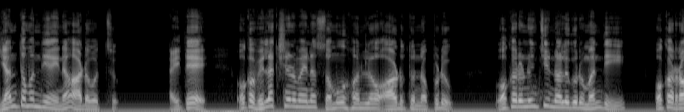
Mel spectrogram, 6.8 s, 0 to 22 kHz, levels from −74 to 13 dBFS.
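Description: Speech runs over mains hum from start to finish, a steady 60 Hz tone with some low harmonics, fairly loud under the voice, from a ground loop or nearby transformer. Its fixed pitch and constant level set it apart from irregular, broadband low-frequency rumble.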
